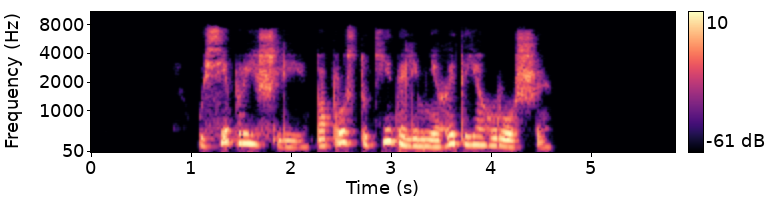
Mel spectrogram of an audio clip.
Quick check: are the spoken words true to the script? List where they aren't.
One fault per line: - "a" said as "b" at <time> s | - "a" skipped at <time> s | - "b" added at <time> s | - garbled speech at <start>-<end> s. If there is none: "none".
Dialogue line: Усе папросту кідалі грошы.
- "прыйшлі" added at 1.5 s
- "мне гэтыя" added at 3.4 s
